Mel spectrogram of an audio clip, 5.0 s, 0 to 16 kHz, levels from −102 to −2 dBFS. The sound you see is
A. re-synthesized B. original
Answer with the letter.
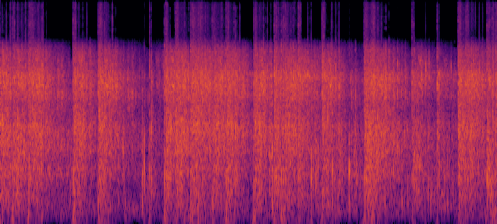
A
